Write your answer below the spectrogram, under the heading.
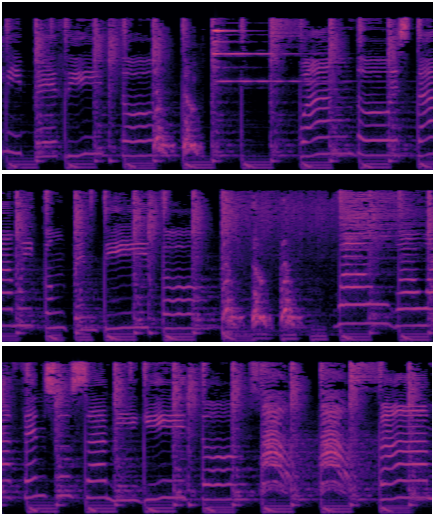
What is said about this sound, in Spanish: Hombre, si solo hicieran guau guau los perros, pues sería mucho más simpático como esta cancioncita, pero no.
